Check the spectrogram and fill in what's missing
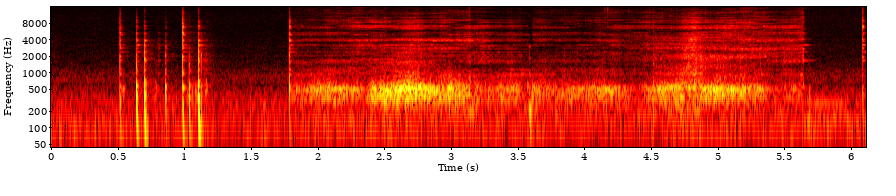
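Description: Long nails tap a scented candle in a glass jar, giving seven quick, glassy clinks within the first two seconds. A continuous scraping, rasping sound follows, swelling twice with a low hum before it stops near the end.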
